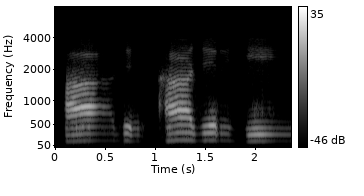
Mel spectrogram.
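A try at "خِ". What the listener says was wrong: খা বলবেন না, খ বলেন, খ জের খি।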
